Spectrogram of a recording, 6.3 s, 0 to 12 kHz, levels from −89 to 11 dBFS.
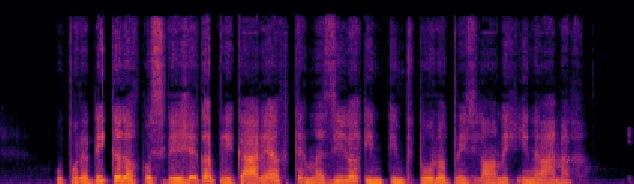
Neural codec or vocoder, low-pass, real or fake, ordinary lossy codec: codec, 24 kHz, 0.9 kbps, WavTokenizer, medium music audio release; 10.8 kHz; fake; AAC, 48 kbps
